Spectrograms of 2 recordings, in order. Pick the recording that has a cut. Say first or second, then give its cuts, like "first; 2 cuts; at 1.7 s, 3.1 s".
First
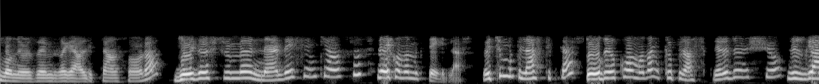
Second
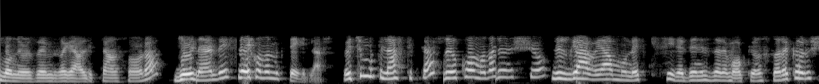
second; 4 cuts; at 2.0 s, 2.4 s, 4.4 s, 5.0 s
